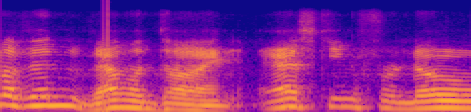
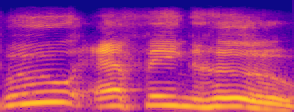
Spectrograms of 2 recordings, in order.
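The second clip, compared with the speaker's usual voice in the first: slow, drawn-out, loud, high mocking jeer. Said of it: "we're like".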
